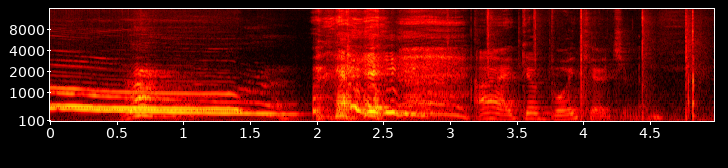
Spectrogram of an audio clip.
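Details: Pet dog trained over months to howl along with a fire siren: a long, smooth, slowly falling howl for about two seconds, then a wavering, yodelling tail of shorter wails mixed with people's voices.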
